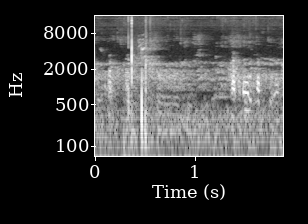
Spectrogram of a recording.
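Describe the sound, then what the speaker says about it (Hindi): Chickens of a Mianwali breed feeding on bread, with soft, faint clucks and a sharp peck or flap close by, set against low outdoor background noise. "ये अभी रोटी खा रहे हैं, मुर्गियाँ"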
